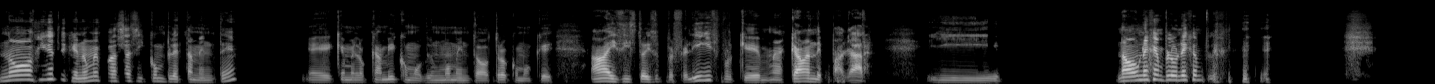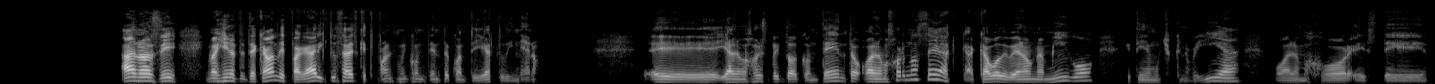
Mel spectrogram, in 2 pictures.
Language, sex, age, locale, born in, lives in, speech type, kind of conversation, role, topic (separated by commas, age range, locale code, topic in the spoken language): Spanish, female, 20-24, es-MX, Mexico, Mexico, conversation, unstructured, none, ¿Cómo influye la música en tu estado de ánimo diario?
